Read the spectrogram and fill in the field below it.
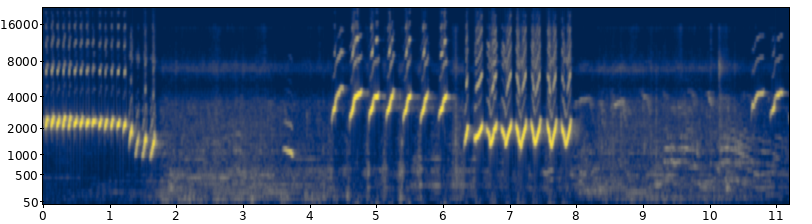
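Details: Daytime singing of a white-rumped shama (murai pastol, trotol style), played to make other shamas sing: rapid trill, falling slur, a run of upswept whistles, buzzy V-shaped notes, then quieter gap and a few rising notes.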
